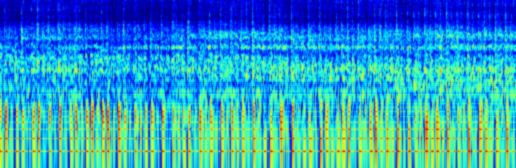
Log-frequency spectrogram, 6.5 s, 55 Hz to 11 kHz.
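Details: 2006 Husaberg FE650 single after dual valve spring kit and new 70-link cam chain and tensioner: busy, even clatter about three ticks a second over the idle; noisy top end, cause not found.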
